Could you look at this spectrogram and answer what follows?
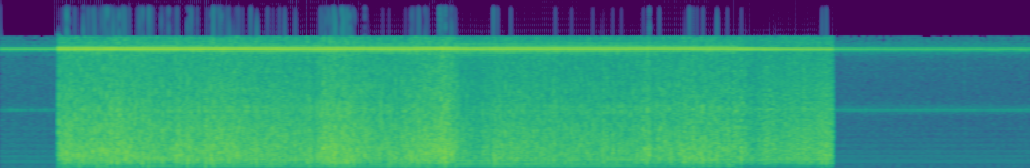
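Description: Electric motor and propeller of an FPV model plane heard over the video link, a loud rough whirr with a steady hum in it. It cuts in suddenly about half a second in and cuts out just as suddenly about eight seconds in, leaving a faint hiss and whine.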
